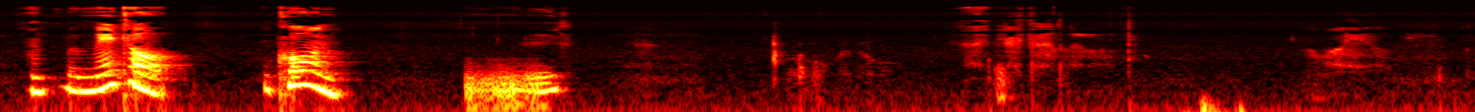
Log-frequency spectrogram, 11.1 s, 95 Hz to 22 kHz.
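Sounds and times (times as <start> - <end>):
faint whispering: 5.8 - 8.5, 9.6 - 11.0.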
